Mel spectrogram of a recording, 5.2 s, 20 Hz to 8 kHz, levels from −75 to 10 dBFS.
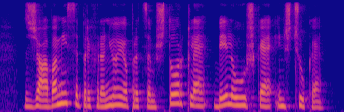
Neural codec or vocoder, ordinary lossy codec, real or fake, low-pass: vocoder, 44.1 kHz, 128 mel bands, Pupu-Vocoder; none; fake; 7.2 kHz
